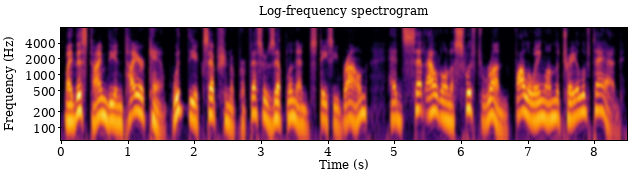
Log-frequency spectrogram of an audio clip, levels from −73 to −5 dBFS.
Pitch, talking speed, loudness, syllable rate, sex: 150 Hz, 200 wpm, -19 LUFS, 4.7 syllables/s, male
